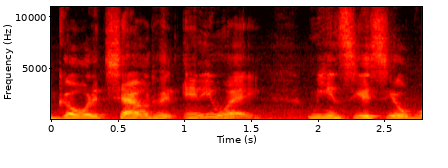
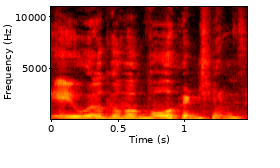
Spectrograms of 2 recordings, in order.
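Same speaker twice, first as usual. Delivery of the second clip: put-on elderly British gentleman voice; 3 dB louder than usual. Unable to do a British baby voice, offering an old British man voice instead. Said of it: "I can only do it as like an old man".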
